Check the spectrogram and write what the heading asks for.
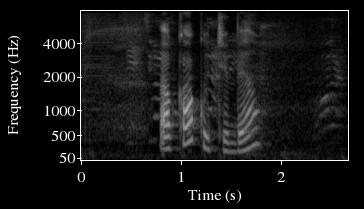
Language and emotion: Russian, neutral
